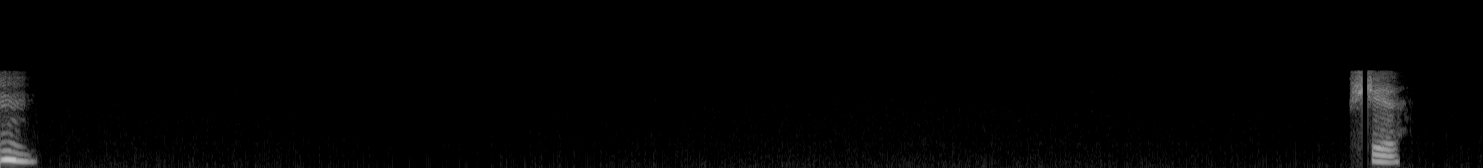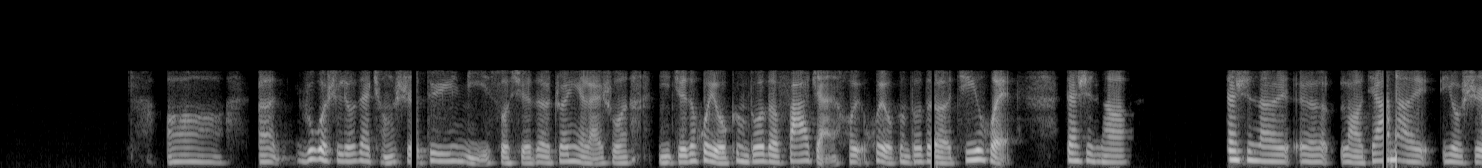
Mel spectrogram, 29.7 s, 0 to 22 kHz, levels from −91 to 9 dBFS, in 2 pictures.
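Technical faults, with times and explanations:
13.62, 18.94, 21.24, 24.14 and 28.66 s, packet loss on an ADPCM call: one to three packets went missing each time and were filled with silence, giving abrupt gaps of 60, 60, 20, 40 and 40 ms. Because the receiving decoder's adaptive predictor and step size drifted away from the sender's during each gap, the speech comes back with brief, slight distortion, until the two re-align some tens of milliseconds later.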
